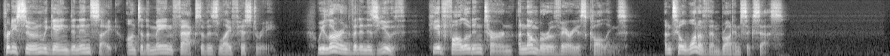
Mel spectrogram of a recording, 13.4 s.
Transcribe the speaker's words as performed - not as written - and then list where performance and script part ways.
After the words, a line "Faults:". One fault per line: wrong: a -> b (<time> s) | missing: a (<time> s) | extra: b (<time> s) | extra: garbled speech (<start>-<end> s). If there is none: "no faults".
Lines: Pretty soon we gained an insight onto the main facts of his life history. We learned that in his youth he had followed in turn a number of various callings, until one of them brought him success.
Pretty soon we gained an insight onto the main facts of his life history. We learned that in his youth he had followed in turn a number of various callings, until one of them brought him success.
Faults:
no faults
